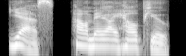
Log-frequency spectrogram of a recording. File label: computer how may i help; time-lab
